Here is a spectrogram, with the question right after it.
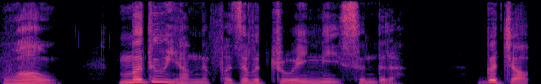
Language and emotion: Manipuri, surprised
